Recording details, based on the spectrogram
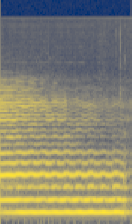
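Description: One sustained, distorted electric guitar note using a stacking technique, dug hard into the strings on the fifth fret of the B string, ringing steadily and loud with effects before cutting off, with no voice.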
